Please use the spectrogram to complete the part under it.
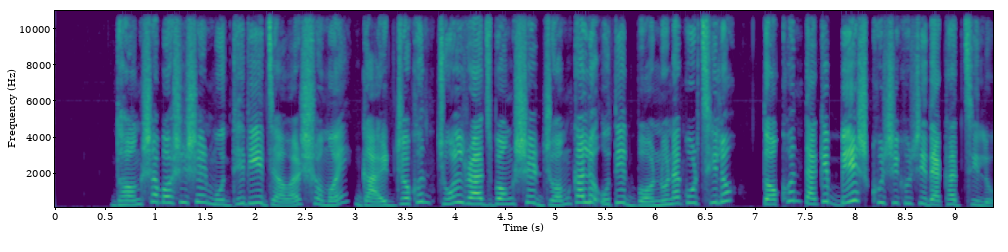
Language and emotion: Bengali, happy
